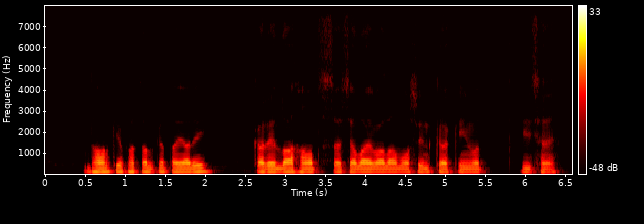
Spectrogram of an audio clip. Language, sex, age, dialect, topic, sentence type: Maithili, male, 46-50, Angika, agriculture, question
